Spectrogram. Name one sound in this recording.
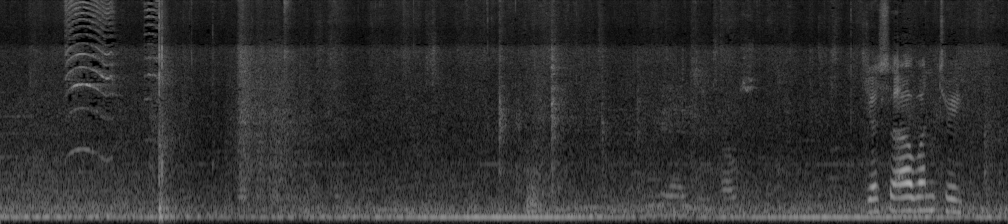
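Refrigerators hum steadily.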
